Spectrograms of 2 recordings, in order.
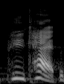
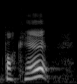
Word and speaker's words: Phuket: I said, oh, I'm going to Phuket, but because it's spelled PH, I read it as fuck it.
